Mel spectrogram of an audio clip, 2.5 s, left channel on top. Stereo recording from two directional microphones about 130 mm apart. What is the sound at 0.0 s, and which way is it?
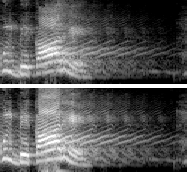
A woman's voice, 20° right (ahead or behind).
